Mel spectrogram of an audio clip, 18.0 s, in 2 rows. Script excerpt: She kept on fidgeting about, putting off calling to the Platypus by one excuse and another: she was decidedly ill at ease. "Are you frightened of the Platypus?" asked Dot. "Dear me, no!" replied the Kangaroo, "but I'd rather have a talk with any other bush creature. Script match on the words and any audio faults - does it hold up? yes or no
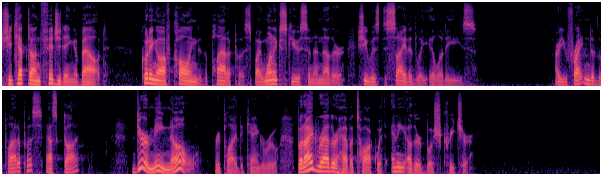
yes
